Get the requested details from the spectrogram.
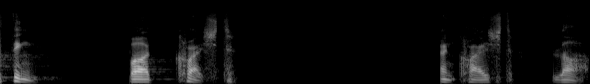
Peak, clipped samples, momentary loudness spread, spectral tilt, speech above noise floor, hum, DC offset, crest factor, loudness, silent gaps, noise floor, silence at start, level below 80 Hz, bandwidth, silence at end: -6 dBFS; under 0.1%; 17 LU; -5.5 dB/octave; 58 dB; none; under 0.1%; 26 dB; -29 LUFS; none; -86 dBFS; 0 s; -78 dBFS; 15.5 kHz; 0.05 s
